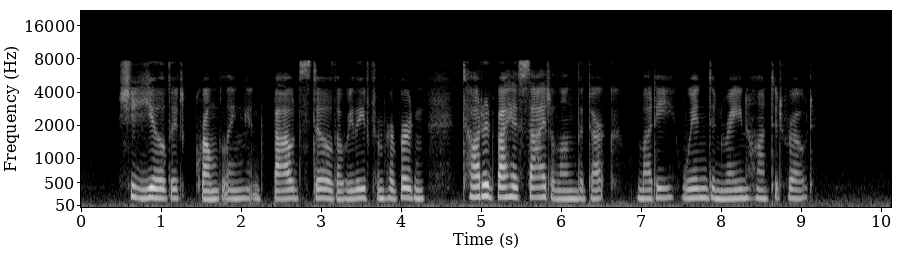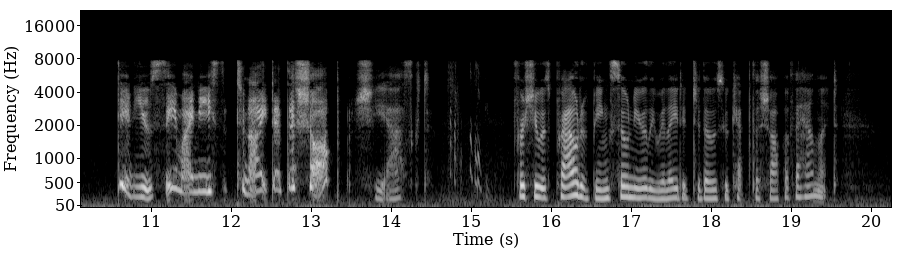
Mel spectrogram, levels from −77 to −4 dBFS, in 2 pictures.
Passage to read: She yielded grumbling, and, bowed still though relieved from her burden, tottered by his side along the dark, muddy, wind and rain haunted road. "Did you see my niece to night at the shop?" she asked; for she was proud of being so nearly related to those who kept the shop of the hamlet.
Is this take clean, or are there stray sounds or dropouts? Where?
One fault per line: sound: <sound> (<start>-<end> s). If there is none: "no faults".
sound: chirp (14.7-15.3 s)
